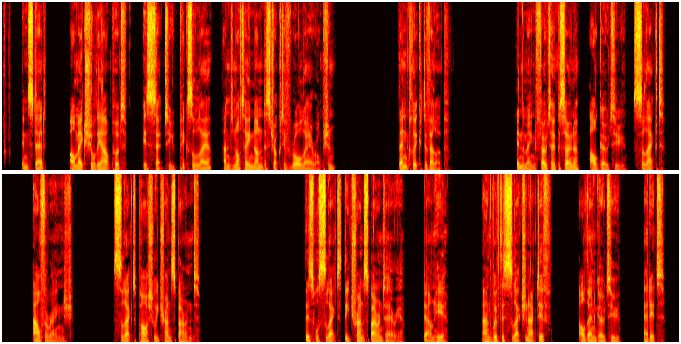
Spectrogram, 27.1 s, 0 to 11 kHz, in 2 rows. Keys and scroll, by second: 0.0 Return.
